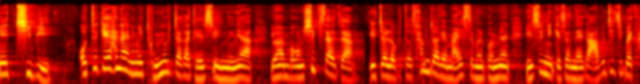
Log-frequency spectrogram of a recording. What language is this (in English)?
Korean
